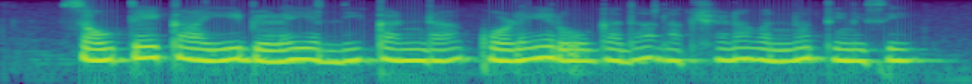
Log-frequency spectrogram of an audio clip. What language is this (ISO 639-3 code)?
kan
